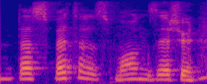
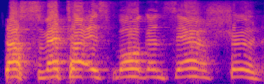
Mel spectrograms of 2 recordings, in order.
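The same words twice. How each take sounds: First: Said in the usual way. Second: Mock harsh German. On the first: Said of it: "and I can say". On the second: Shown as a demonstration. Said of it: "I can say".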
